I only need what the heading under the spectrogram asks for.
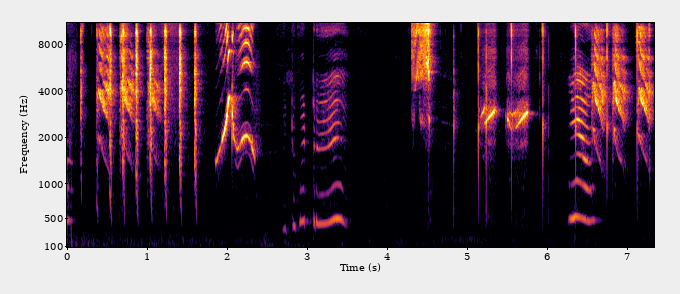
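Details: Talking parrot, also described as dancing. A run of sharp clicks gives way to warbling whistled phrases, a low wavering whistle and rising squeaky notes, then more clicks and short whistles over a faint low hum.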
